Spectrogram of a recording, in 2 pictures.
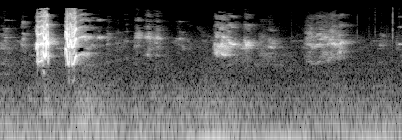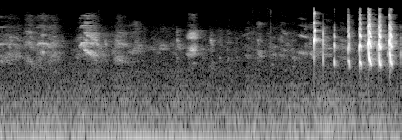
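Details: Pet rosy-faced lovebirds of white-headed pallid and green opaline colour types give two loud sharp chirps, then quieter warbling twitters, ending in a quick rapid series of about eight harsh clicking chirps.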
